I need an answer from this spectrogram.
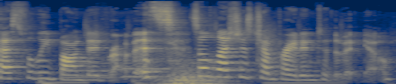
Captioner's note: whooshing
